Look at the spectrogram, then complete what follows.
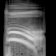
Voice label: "bu4", Mandarin Chinese; 不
